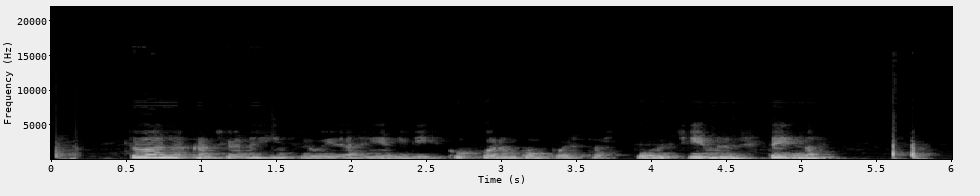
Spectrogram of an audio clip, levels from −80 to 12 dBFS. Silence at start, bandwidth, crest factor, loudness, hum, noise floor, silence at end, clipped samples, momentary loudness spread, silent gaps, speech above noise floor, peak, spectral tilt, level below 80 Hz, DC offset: 0 s; 4.2 kHz; 16 dB; -17 LUFS; none; -37 dBFS; 0.15 s; under 0.1%; 14 LU; none; 21 dB; 0 dBFS; -10.5 dB/octave; -46 dBFS; under 0.1%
